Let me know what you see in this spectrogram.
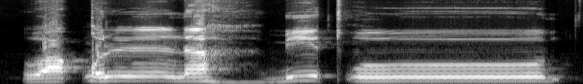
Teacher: نون کو ہم نے ہا کے ساتھ ملانا ہے، اور نون کے آگے یہ جو 2 الف آ رہی ہیں نا، ان دونوں کو آپ نے چھوڑ دینا ہے۔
